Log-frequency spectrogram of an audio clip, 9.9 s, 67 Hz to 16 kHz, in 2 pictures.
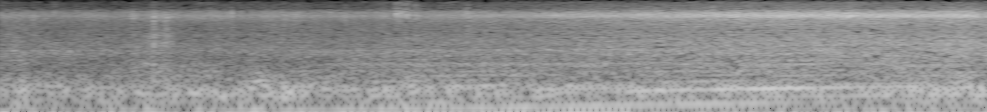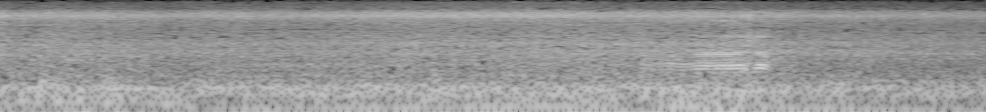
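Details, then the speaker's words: Renault Clio 4 1.2 TCe after repair of a timing-chain clatter with power loss and doubled consumption, warmed up, driving under load: steady engine drone with road noise, no clacking; the engine now runs healthy. "ça n'a plus rien à voir hein ça plus rien à voir vous entendez le bruit plus de claque"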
